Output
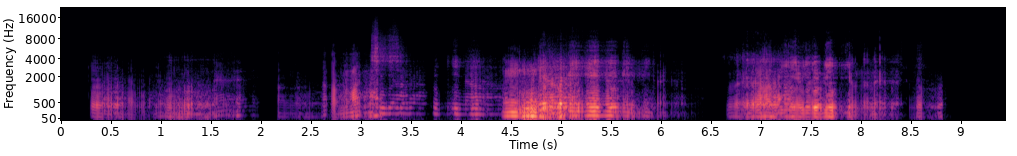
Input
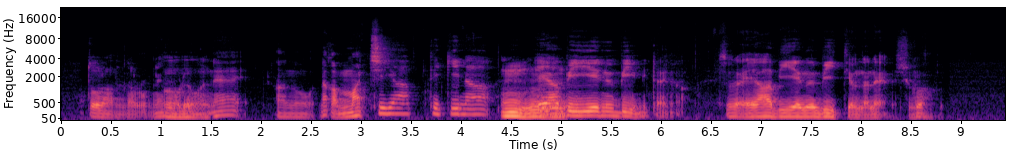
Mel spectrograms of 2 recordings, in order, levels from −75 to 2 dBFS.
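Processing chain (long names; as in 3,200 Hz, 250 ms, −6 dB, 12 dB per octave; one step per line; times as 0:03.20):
reverb whose tail is shaped and stops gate 230 ms rising, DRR 1 dB
power curve on the samples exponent 2
level +2.5 dB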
